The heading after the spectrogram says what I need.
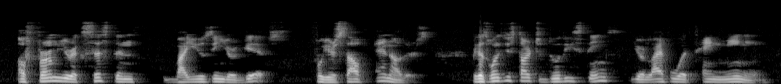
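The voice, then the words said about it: Slight non-native English accent. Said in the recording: “I have a little bit of an accent. That's what happens when you don't speak English for like the first 8 years of your life.”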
